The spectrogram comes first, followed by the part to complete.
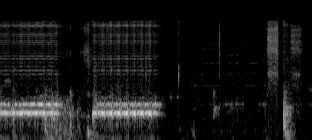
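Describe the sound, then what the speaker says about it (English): A telephone bell rings in two loud bursts, then stops, leaving a quiet room with a few faint clicks and a brief rustle at the end. "Sorry about that phone in the background."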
